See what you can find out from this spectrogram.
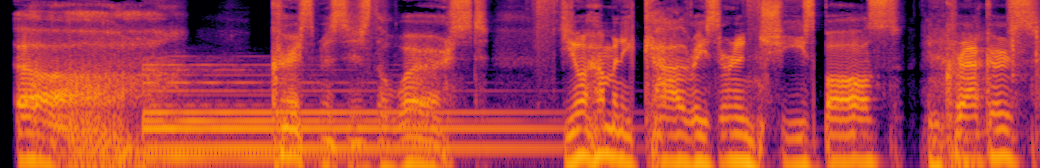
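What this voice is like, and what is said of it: Grumpy Scrooge-like character voice. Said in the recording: “my best Trevenezer Scrooge impression... You could lean into the grumpiness maybe a little more.”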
